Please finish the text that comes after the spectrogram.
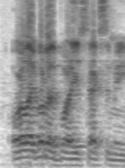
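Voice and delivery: usual speaking voice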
